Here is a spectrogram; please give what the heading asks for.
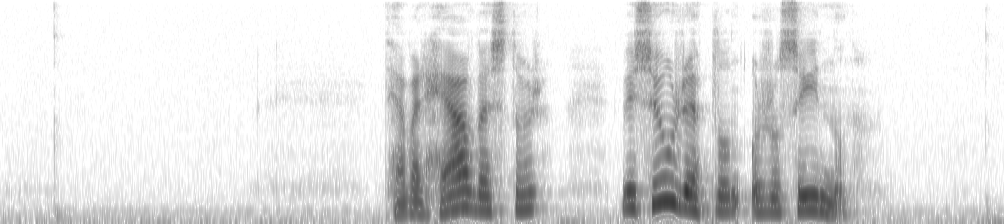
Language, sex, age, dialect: Faroese, female, 61+, Norðuroyggjar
